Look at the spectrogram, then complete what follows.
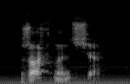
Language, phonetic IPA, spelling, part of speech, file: Polish, [ˈʒaxnɔ̃ɲt͡ɕ‿ɕɛ], żachnąć się, verb, LL-Q809 (pol)-żachnąć się.wav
